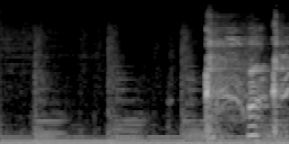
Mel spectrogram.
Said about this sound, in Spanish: Ah, pinche tos ya no me dejó, maldita sea.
